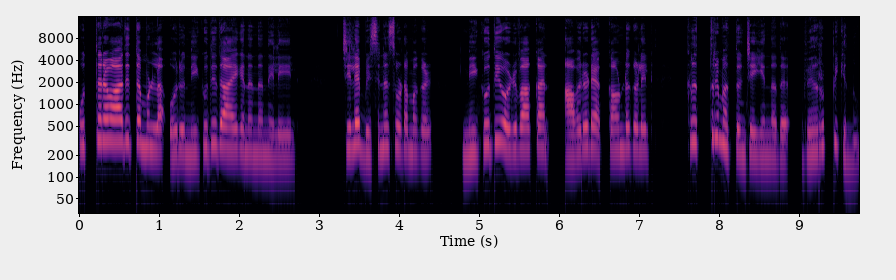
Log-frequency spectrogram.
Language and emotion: Malayalam, disgusted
